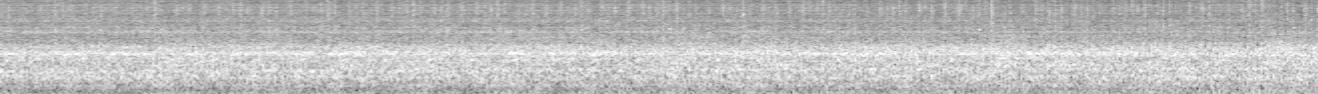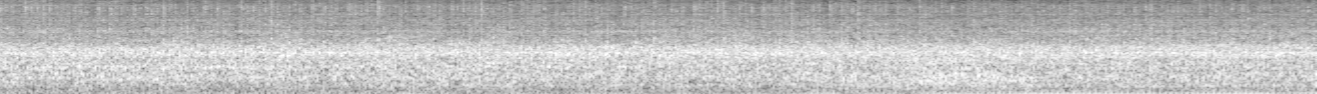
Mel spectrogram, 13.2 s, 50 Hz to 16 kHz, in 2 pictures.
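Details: 1966 Chevrolet C20, Chevy 292 six, just after first start, still cold: steady, quick, even idle with a light rumble building; valve train sounds good, but it runs a little fast pending warm-up and timing light. Fast idle.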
